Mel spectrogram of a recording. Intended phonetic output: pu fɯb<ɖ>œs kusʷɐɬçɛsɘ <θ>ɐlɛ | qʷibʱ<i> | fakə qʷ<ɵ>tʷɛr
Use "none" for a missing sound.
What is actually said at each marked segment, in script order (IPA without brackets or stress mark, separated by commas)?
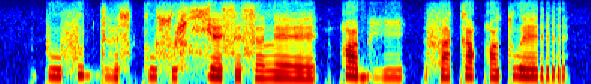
dʱ, s, i, œ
